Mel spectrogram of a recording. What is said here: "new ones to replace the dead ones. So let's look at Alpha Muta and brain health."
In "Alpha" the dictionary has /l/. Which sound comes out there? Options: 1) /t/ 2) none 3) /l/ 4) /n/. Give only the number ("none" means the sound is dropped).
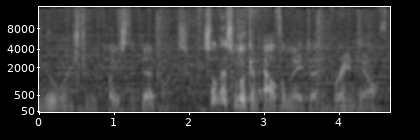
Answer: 3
